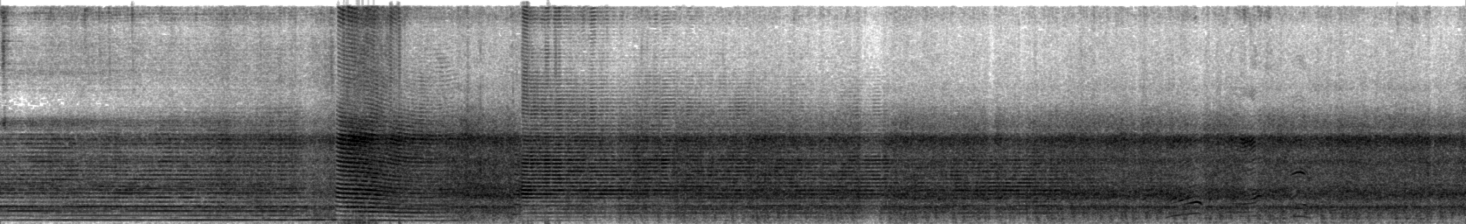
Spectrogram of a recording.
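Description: A fast train roars and rattles past on the tracks.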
